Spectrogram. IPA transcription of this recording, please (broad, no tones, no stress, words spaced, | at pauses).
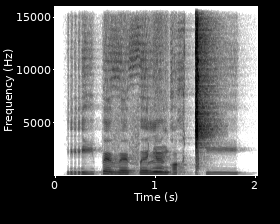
ripœvœ fəlœ̃ɡɔx ǀʰi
